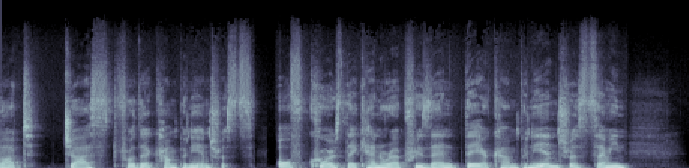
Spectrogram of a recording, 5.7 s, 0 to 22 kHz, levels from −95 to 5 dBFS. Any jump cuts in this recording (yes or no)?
yes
